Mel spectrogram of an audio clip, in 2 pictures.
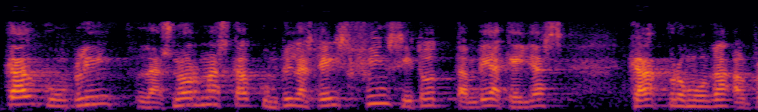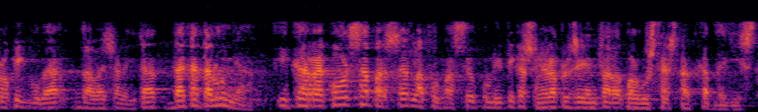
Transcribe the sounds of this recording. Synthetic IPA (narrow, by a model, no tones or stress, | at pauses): kalˠkumpli | ləznorməskalˠkumpliləzʎejsfinzit̪ot̪ːəmbeəkɛʎəs | kəpɾumulɣəʔəlˠpɾɔpiɣuβɛrnd̪ələʒənəɾit̪at̪̚d̪əkət̪əluɲə | ikərəkɔlˠsəpəɾsɛɾt̪ləfurməsiopulit̪ikəsəɲoɾəpɾəziðent̪ələkwalˠβust̪eəst̪at̪̚kap̚d̪əʎist̪ə̥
